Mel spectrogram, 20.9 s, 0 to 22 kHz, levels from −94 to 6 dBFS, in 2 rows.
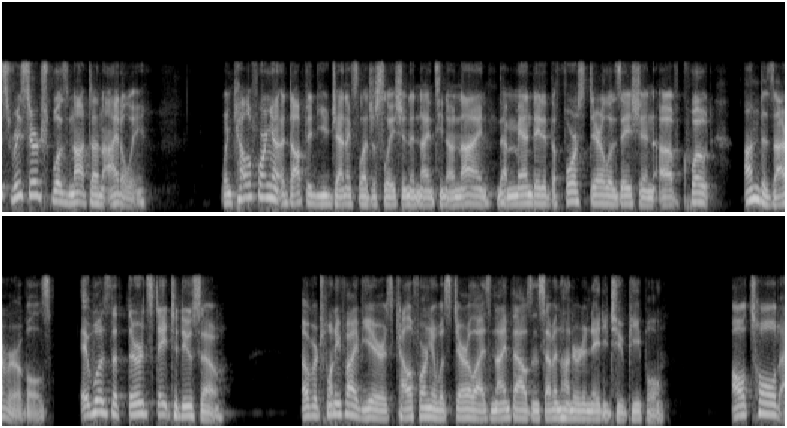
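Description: No technical faults are audible.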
